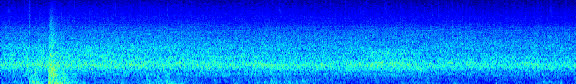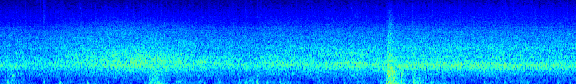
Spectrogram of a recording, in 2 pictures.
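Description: A large arena crowd cheers.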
